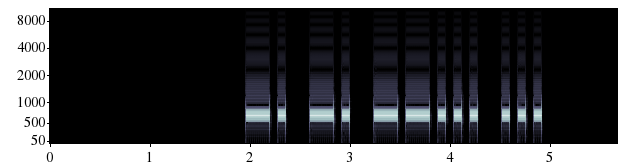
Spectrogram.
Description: Morse code, heard as a keyed tone, about 15 wpm, 700 Hz. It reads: NN7S
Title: USA Call Signs - 4 Characters - Repeated 2x - 15wpm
